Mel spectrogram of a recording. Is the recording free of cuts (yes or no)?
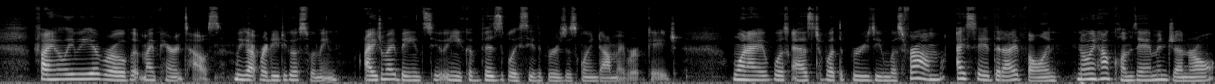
no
